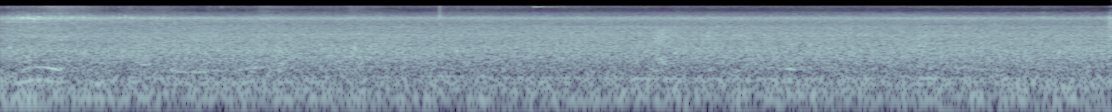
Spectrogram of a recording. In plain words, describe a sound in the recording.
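Steady city street noise with distant traffic hums outdoors.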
